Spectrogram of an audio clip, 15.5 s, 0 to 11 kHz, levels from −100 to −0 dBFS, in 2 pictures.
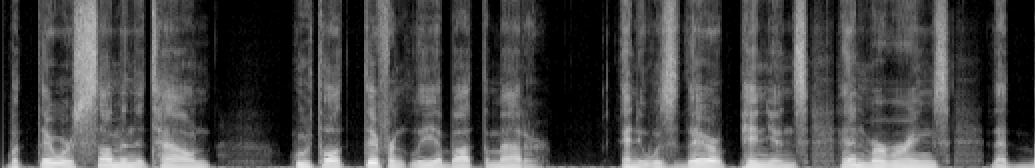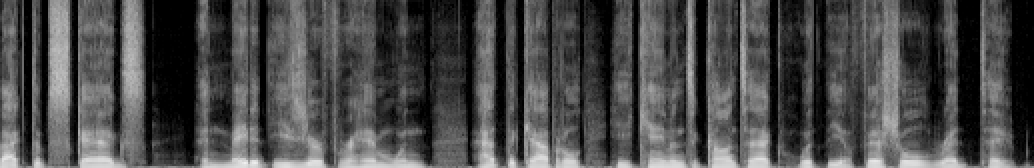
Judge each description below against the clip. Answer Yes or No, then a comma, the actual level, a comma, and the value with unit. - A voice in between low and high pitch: Yes, medium, 150 Hz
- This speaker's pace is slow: No, average, 165 wpm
